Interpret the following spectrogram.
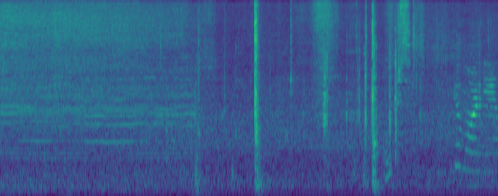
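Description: Car's electric window motor running for about two and a half seconds, the sound of the driver's window being lowered at a drive-thru, then a few sharp clicks and knocks.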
